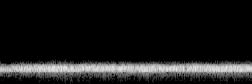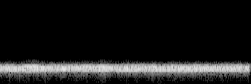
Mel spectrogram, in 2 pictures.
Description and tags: Some multisamples created with coagula, if known, frequency indicated by file name.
